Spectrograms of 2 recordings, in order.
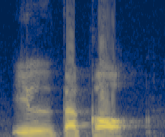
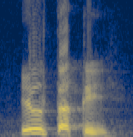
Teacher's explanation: Maka semuanya lamnya, ya, dibaca jelas, ya. Jelas karena setelahnya adalah huruf ta, ya.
